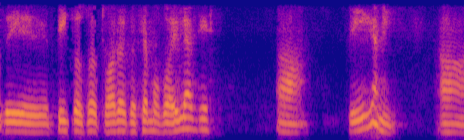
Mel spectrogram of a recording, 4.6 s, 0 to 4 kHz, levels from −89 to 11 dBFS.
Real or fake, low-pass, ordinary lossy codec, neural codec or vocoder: fake; 3.6 kHz; AAC, 24 kbps; codec, 16 kHz, 1.1 kbps, Voila-Tokenizer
